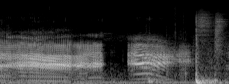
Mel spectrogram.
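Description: A person's voice making a drawn-out wordless groan, then a second shorter one that falls in pitch, over a steady low hum.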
